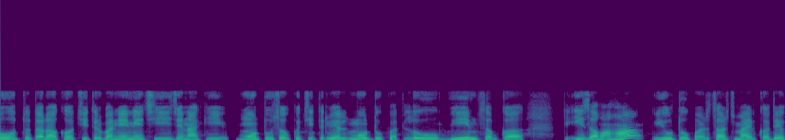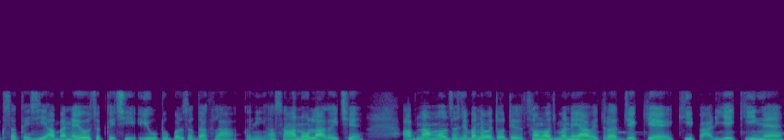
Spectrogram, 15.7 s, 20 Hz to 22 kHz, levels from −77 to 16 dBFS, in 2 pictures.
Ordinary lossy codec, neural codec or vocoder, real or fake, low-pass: none; codec, 16 kHz, 2 kbps, FunCodec, trained on Chinese and English, 25 frames a second; fake; none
